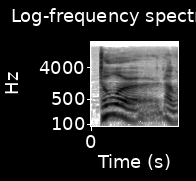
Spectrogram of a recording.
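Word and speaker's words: Dürer: 그 두어라고 하는 발음, 독일 발음인데, 이 두어라는 분 여러분 아실 겁니다.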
